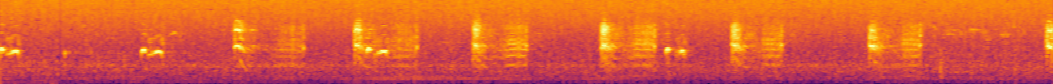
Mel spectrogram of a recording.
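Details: European bee-eater in the Eifel, Germany: short rolling, liquid calls repeated in clusters roughly every one to two seconds, fairly faint over a quiet background.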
